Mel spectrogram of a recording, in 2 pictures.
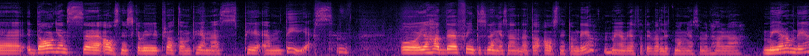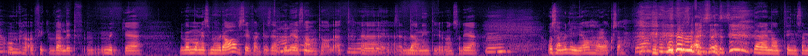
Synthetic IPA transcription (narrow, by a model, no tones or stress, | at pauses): ɪd̪ɑːɡənsɑːvsnɪt̪ːskavɪpʰɾɑːt̪aɔmpʰeːɛmɛ̰spʰeːʔɛmd̪eːɛs | ɔjɑːɡɦad̪ːəfœɾɪnt̪əsɔlɛŋːəsɛnːɛ̰t̪ɑːvsnɪt̪ːɔmd̪ɛmɛnjɑːɡveːt̪at̪̚d̪ɛːɾvɛld̪ɪt̪mɔŋːasɔmvɪlɦœːɾa | meːɾɔmd̪ɛɔkfɪkːvɛld̪ɪt̪mʏkːə | d̪̥ɛvaɾmɔŋːasɔmhœːɖəɑːvsɛjfa̰k̚t̪ɪst̪ɛt̪ːad̪ɛːsamːt̪ʰɑ̰ːlə̰t̪ | d̪ɛnːɪnt̪ɛɾjʉ̰ːə̰nsɔd̪ɛ | ɔsɛnvɪljəjjɑːɡɦœːɾa̰ɔksɔ̰ | d̪ɛæɳɔnt̪ʰɪŋːsɔm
